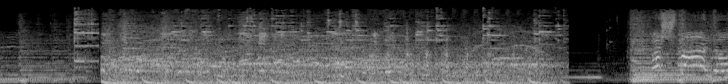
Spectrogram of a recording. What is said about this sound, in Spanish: Es inconfundible este sonido de copas chocando en un brindis, pues es el sonido que da nombre a un festival gastrocultural que se va a estrenar este fin de semana en Bilbao.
